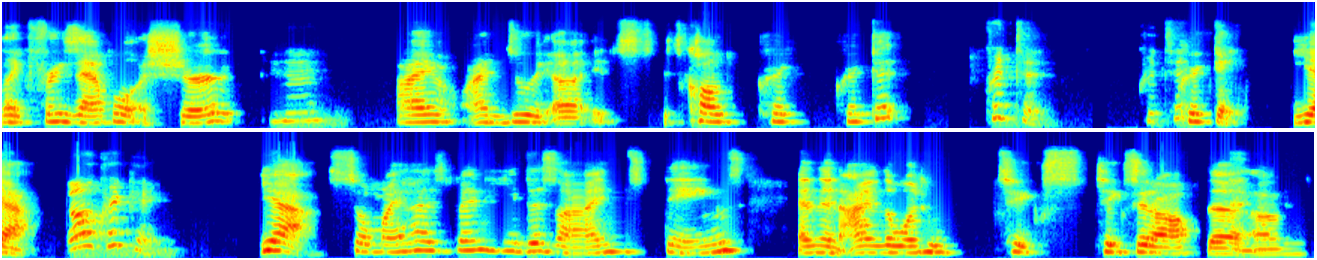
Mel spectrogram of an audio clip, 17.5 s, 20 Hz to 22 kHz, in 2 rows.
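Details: Aphasia in a woman after a stroke at age 24, about 10 years earlier, with word-finding difficulty.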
